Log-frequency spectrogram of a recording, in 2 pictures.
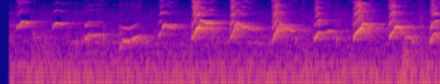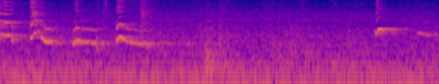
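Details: A Chihuahua at a pet shop gives a rapid run of thin, high yips, each sliding downward.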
